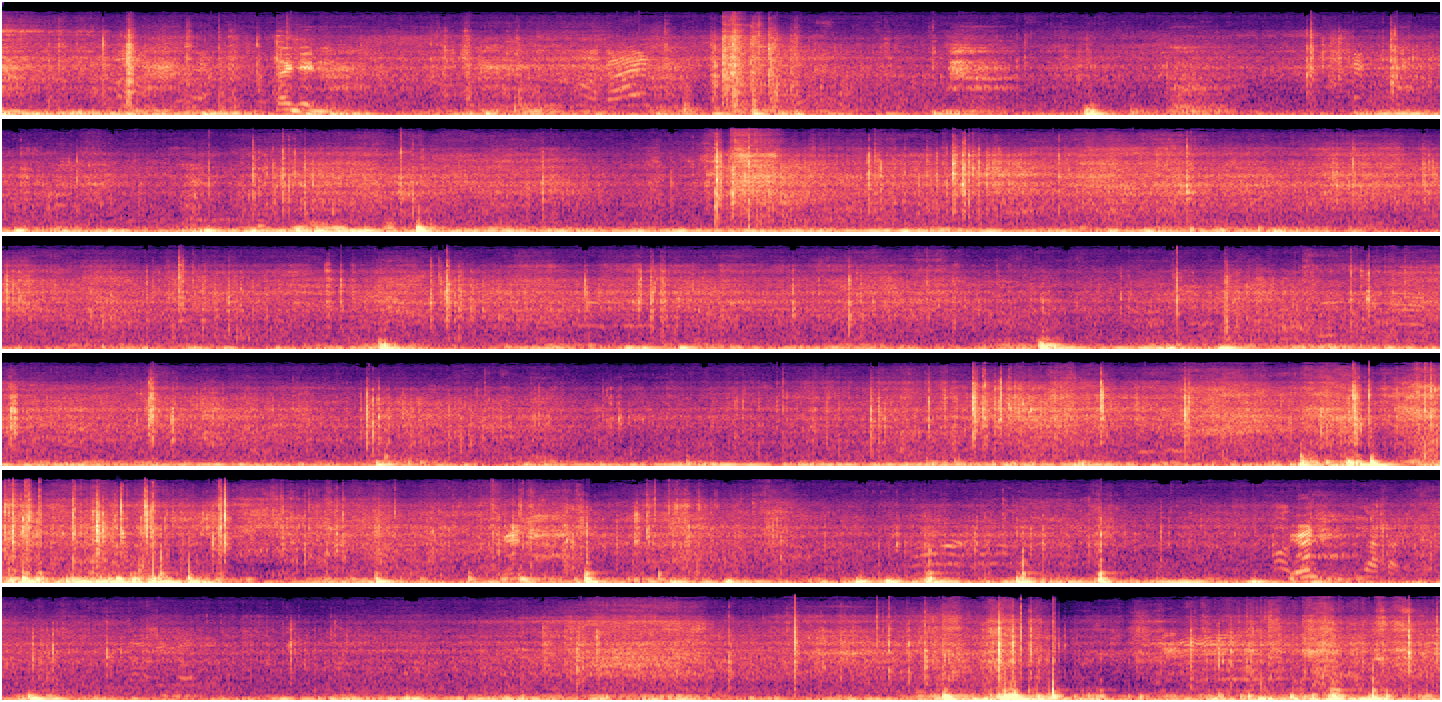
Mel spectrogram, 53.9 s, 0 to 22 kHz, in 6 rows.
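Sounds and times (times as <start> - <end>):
wind rumble on microphone: 0.0 - 2.3, 45.0 - 53.9
skate blades scraping on ice: 0.0 - 53.9.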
